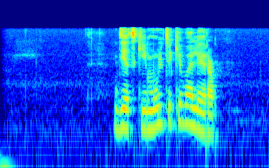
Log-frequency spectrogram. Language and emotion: Russian, neutral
